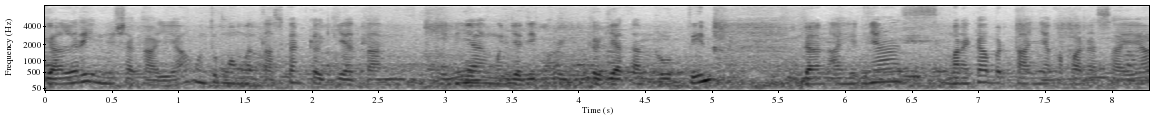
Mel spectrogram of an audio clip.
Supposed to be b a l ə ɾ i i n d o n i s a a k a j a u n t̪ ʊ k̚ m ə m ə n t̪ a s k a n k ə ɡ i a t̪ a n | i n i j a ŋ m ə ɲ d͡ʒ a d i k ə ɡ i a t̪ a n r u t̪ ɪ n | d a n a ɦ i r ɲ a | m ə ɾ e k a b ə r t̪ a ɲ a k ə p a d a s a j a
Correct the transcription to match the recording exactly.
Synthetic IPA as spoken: ɡ a l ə ɾ i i n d o n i s i a k a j a u n t̪ ʊ k̚ m ə m ə n t̪ a s k a n k ə ɡ i a t̪ a n | i n i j a ŋ m ə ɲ d͡ʒ a d i k ə ɡ i a t̪ a n r u t̪ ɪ n | d a n a ɦ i r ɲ a | m ə ɾ e k a b ə r t̪ a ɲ a k ə p a d a s a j a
